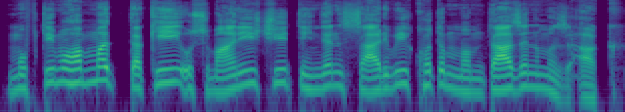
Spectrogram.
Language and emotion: Kashmiri, neutral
